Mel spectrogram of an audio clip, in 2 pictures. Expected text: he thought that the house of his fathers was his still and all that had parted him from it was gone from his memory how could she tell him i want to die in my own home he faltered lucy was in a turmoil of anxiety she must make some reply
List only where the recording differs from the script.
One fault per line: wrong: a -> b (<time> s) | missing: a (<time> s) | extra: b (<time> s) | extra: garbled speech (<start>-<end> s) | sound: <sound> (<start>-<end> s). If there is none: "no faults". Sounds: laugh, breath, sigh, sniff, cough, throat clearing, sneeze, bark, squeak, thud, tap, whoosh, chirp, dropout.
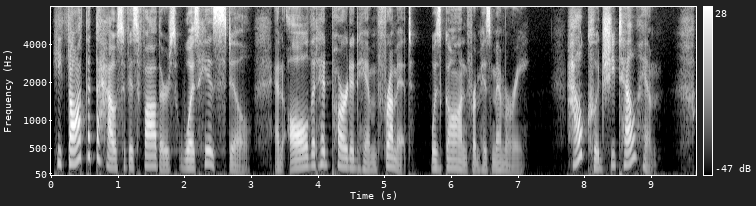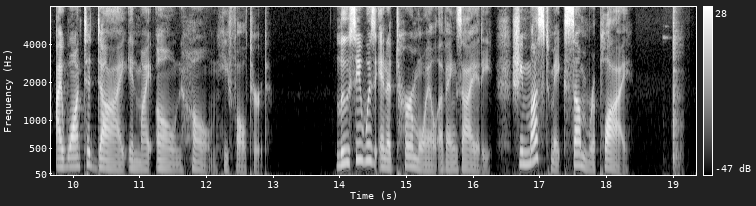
sound: thud (18.8-19.2 s)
